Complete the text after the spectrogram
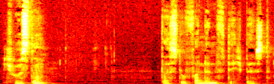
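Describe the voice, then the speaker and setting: A radio-drama blackmailer, a cold ex-convict with a low, husky voice. He presses his threats in a measured, insistent way, menacing and sure of his hold. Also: steady tone, warm tone, full character voice.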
